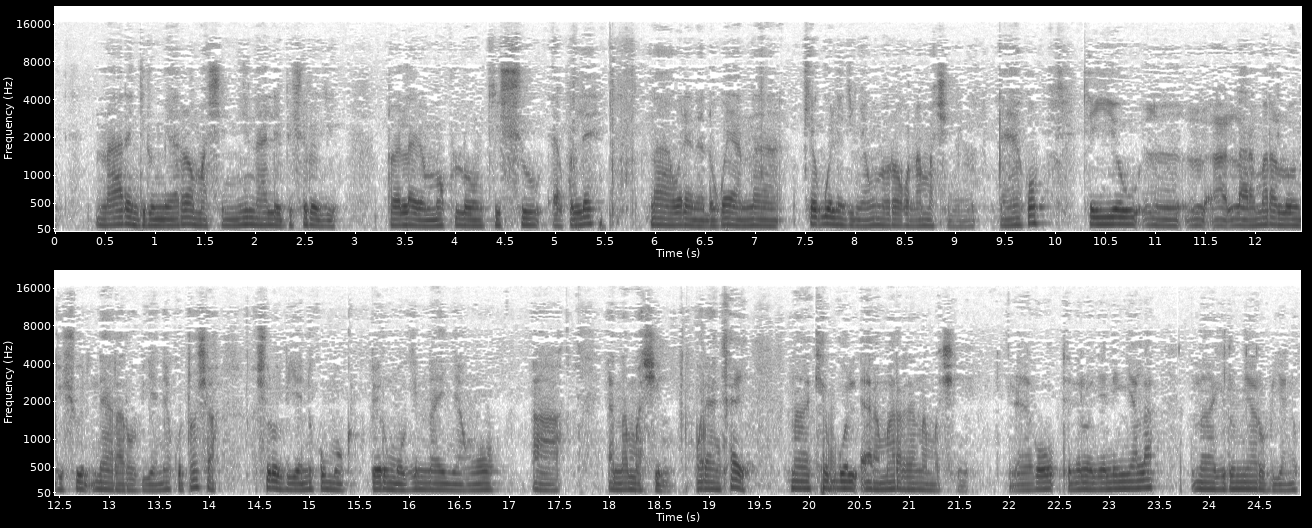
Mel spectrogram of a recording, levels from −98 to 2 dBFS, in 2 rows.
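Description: Throughout the speech, the sound is swirly, smeared and hollow, with blurred attacks and nothing above 16.6 kHz. This is generation loss, likely from about five rounds of lossy encoding that points to AAC. Unlike one low-bitrate pass, the damage compounds beyond what the bitrate alone implies.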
